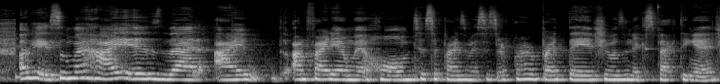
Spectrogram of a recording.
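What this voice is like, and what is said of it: Hoarse, weak voice. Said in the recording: “I'm sick. I'm losing my voice. ... I have a really bad cold.”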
